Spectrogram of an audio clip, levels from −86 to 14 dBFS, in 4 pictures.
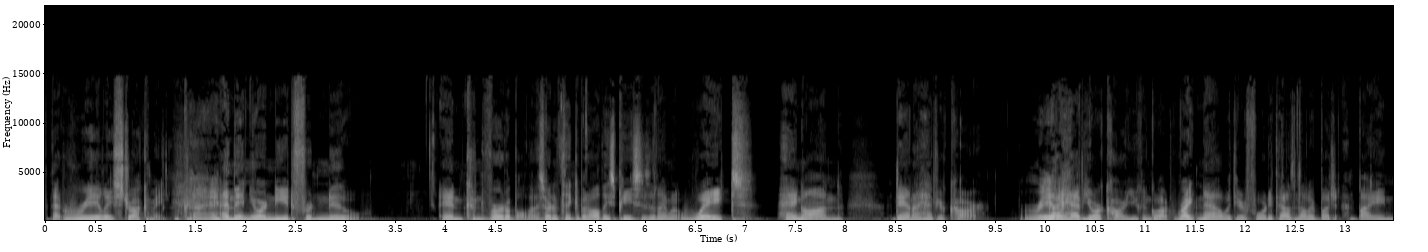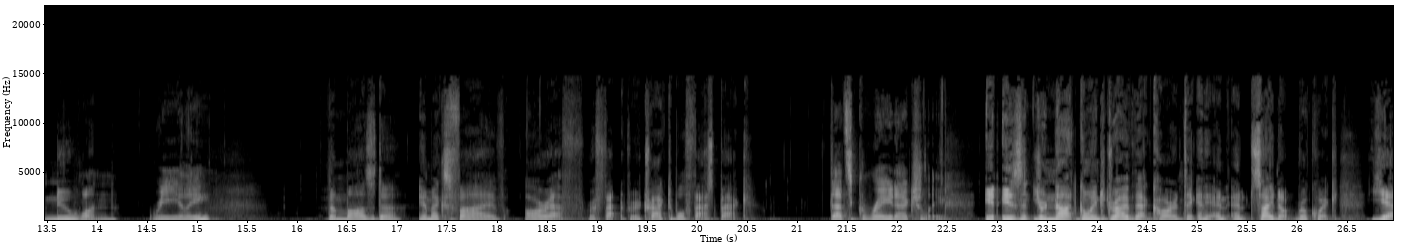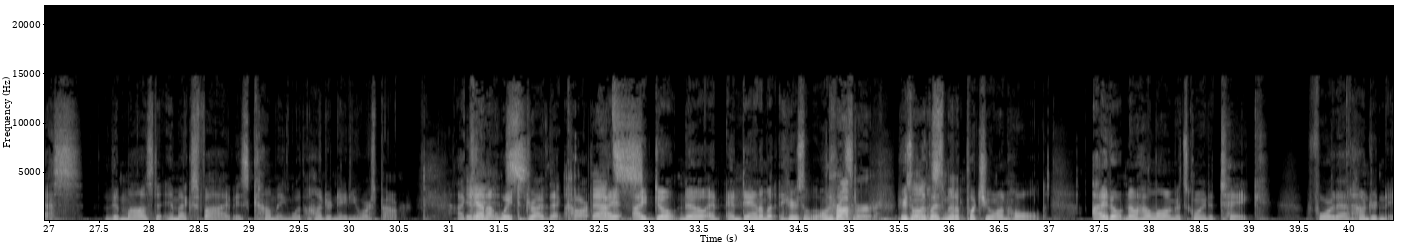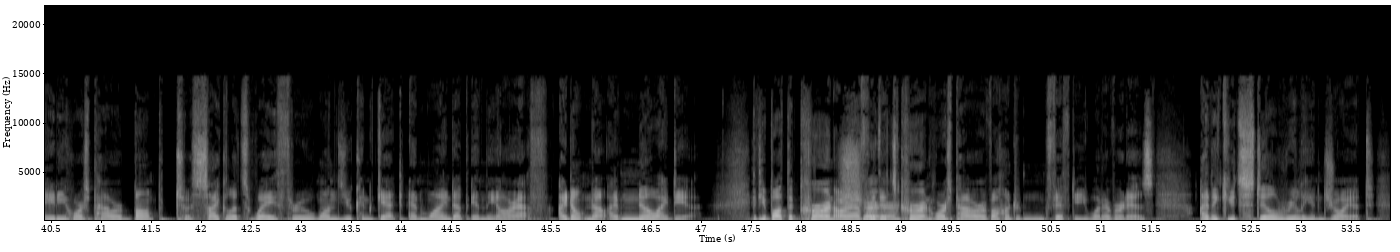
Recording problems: none

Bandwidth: 14.5 kHz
